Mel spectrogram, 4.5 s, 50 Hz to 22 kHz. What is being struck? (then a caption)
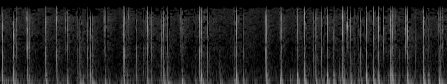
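Plastic eye mask filled with gel beads. Long nails tap and scratch the surface of a clear plastic eye mask filled with gel beads and edged in fabric, held in both hands. About 29 quick, dry taps come in a rapid, uneven stream, each a short low thud with a brief bright click on top. Every tap dies away almost at once, with faint scratchy rustle between them.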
